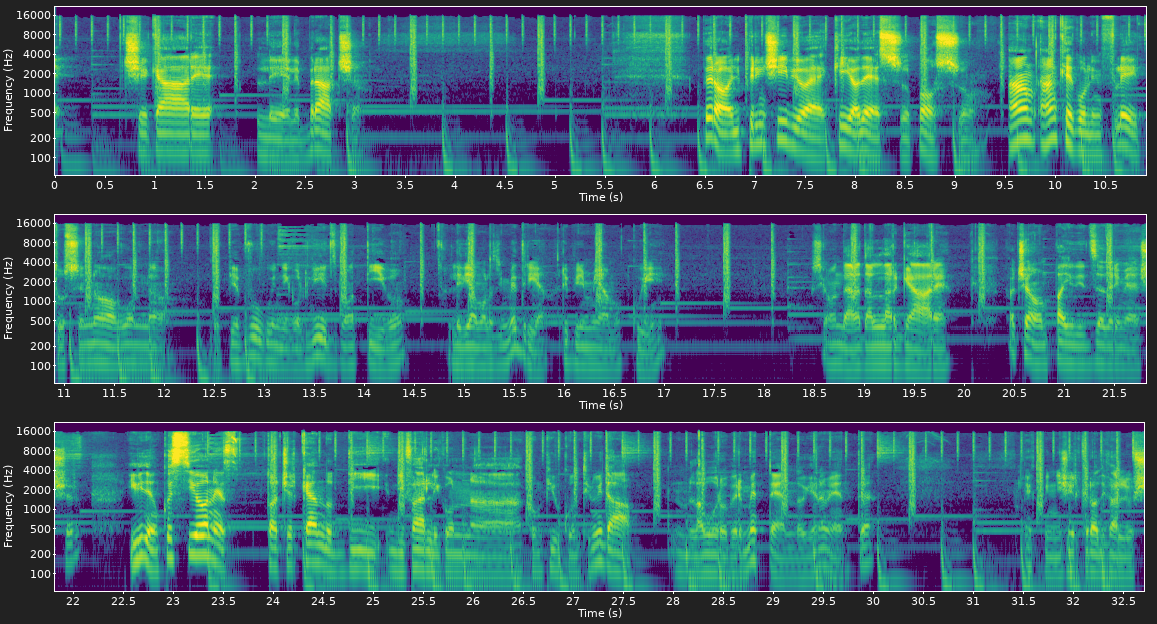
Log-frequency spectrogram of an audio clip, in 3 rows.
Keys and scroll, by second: 10.9 w, 14.4 x.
